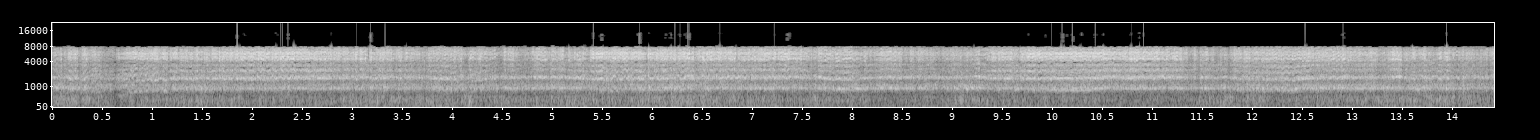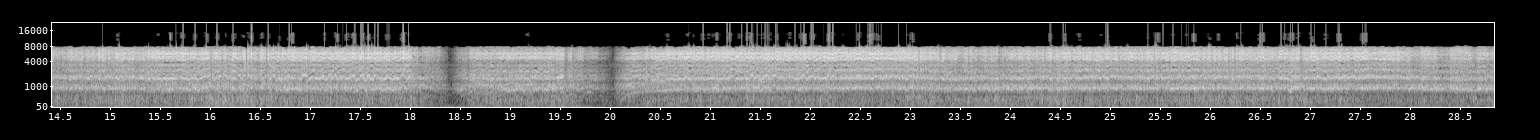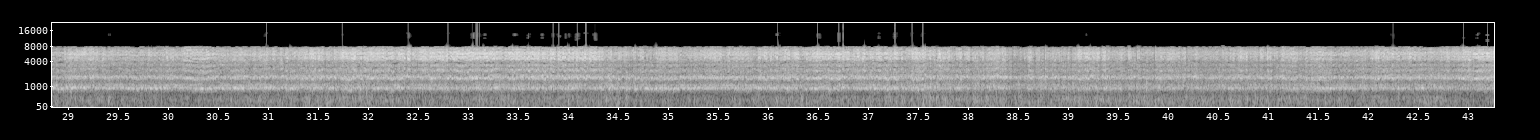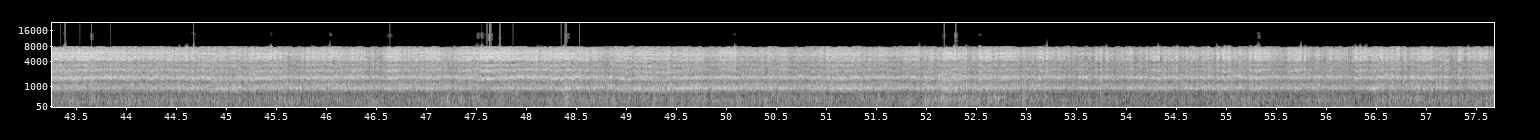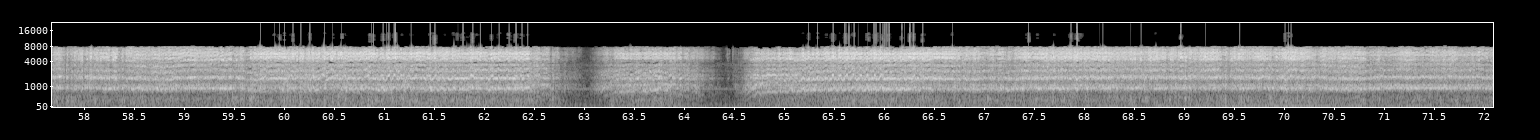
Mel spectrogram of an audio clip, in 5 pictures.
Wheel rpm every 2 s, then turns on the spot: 170, 230, 220, 220, 230, 220, 230, 220, 190, 110, 160, 220, 230, 240, 220, 230, 230, 220, 230, 230, 230, 220, 230, 230, 220, 230, 230, 230, 230, 220, 200, 110, 120, 210, 230, 230.
none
